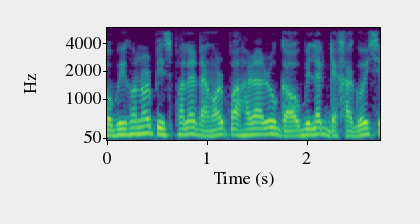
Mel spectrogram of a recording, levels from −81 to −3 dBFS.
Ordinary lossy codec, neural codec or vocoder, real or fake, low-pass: AAC, 48 kbps; none; real; 5.4 kHz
